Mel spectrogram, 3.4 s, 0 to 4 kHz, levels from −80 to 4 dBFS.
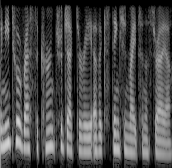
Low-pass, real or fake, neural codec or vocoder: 3.6 kHz; real; none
